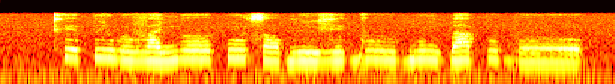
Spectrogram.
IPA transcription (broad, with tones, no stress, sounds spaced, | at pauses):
kʰ ɪ˦˨ p ĩ˦ w ʊ˨ v a˨ ɲ oː˦ p ũ˦ s ɔ˨ b ĩ˨ ɣ ɪ˨˦ ɡ uː˦˨ b ũ˦ ɡ͡b a˦ p u˦ b oː˨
